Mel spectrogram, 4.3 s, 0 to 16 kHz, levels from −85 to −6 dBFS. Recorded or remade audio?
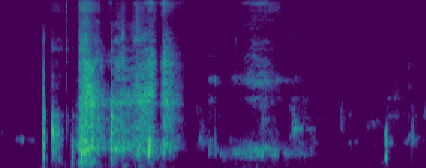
recorded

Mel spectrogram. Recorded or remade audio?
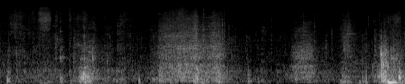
remade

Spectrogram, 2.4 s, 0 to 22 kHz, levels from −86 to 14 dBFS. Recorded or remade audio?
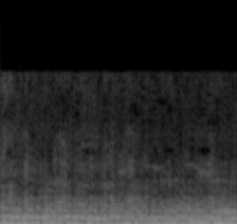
remade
